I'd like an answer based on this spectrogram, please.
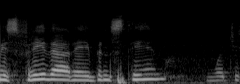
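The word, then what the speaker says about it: Frida Rabenstein: you state your name please my name is fra rabenstein what' you spell it for us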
